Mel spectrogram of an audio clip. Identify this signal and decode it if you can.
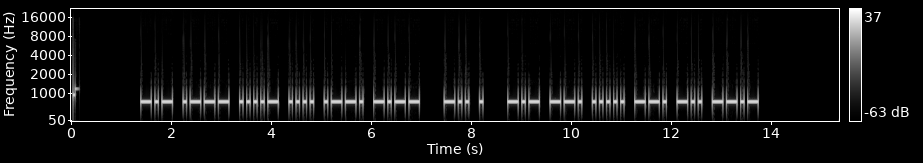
Morse code, heard as a keyed tone, about 17 wpm, 700 Hz. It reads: KJ4HPY DE KG5GDQ
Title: USA Callsign DE Callsign 17wpm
